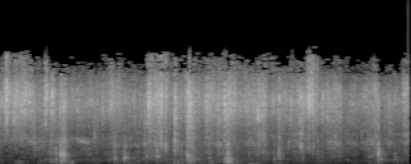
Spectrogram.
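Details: Close-up munching of a goat while it feeds: uneven crisp crunches and rustles in quick bursts, some louder snaps, against a continuous airy background hiss.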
